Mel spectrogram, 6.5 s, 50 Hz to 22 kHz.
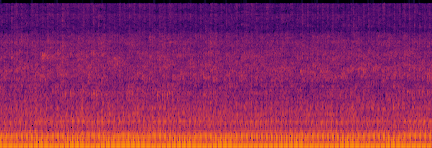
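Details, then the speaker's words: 1993 Yamaha Virago XV535 V-twin, cold, choke on, in neutral, first start after new spark plugs: uneven low idle thumping about two beats a second, struggling; owner thinks he made a mistake during the plug job. "we're going to just listen to it now it's [Music] struggling oh"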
